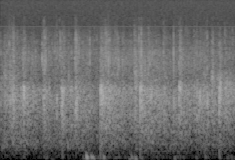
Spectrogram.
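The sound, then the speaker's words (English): Audience applause closes a conference talk: steady, dense clapping that stays fairly faint throughout, with no voices over it. “I think a big round of applause.”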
